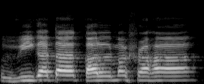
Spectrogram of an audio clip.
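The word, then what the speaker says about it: विगतकल्मषः: जो विसर्ग है उसका उसके आगे कुछ नहीं लिखा है इसलिए उसका ह उच्चारण करेंगे तो विगत कलमशः विगत कल्मशः इस प्रकार से ये उच्चारण किया जाएगा तो पूरी पंक्ति बन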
